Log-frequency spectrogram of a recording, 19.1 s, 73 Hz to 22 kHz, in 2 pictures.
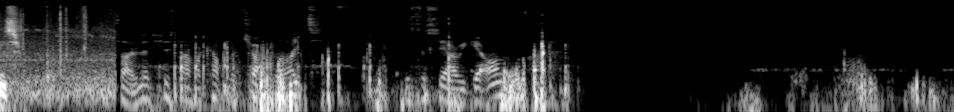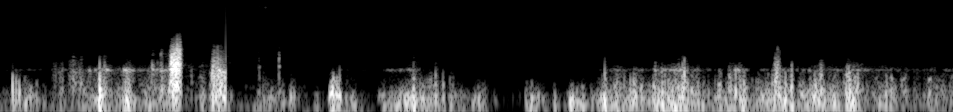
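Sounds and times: wind buffeting microphone: 8.4 - 19.0.

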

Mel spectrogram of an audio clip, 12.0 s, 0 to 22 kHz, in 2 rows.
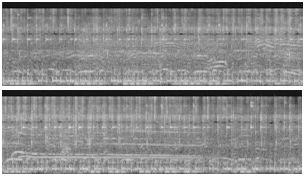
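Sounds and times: drums beating fast rhythm: 0.0 - 12.0
voices singing and calling: 0.0 - 12.0.

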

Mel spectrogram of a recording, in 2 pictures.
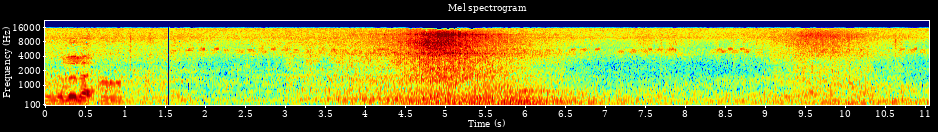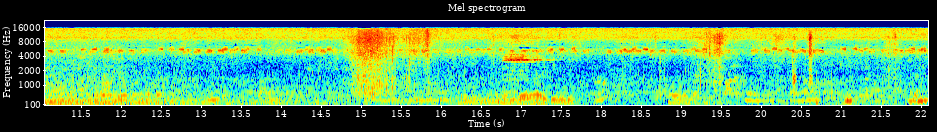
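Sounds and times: vehicle engine: 0.0 - 22.0.

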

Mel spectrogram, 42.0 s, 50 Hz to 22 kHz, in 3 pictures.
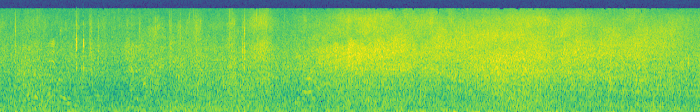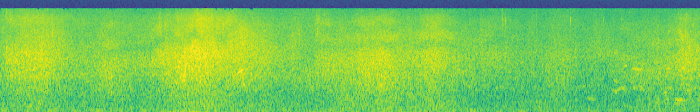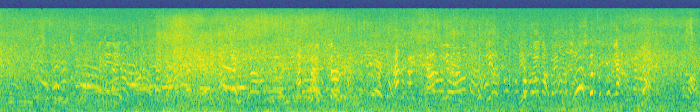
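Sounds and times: wind rumble on microphone: 0.0 - 27.2, 28.4 - 42.0.

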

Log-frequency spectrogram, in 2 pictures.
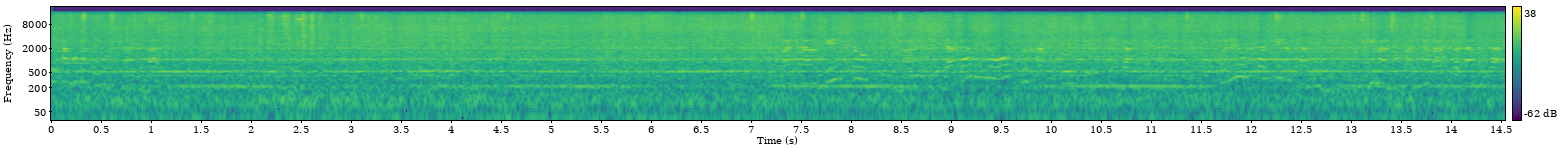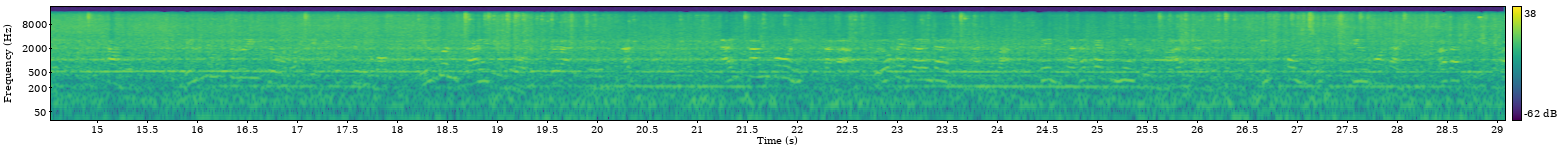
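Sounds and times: faint passenger voices: 0.0 - 29.0
trolleybus rumble: 0.0 - 29.0.

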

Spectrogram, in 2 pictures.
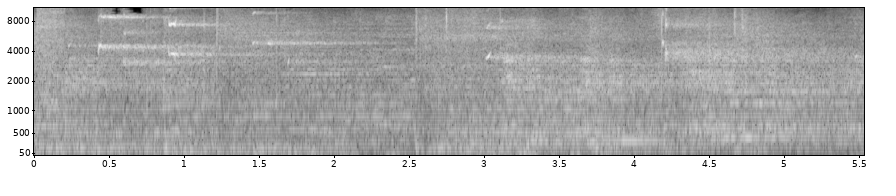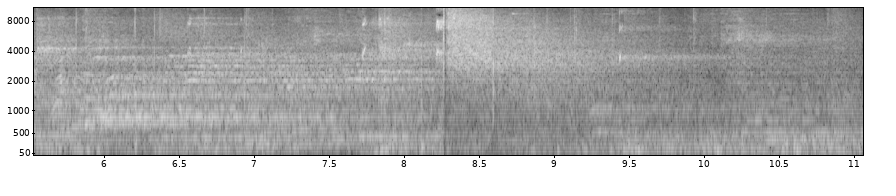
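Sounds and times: players' voices echoing: 0.0 - 11.0
basketball bouncing on hardwood floor: 0.6 - 1.7.

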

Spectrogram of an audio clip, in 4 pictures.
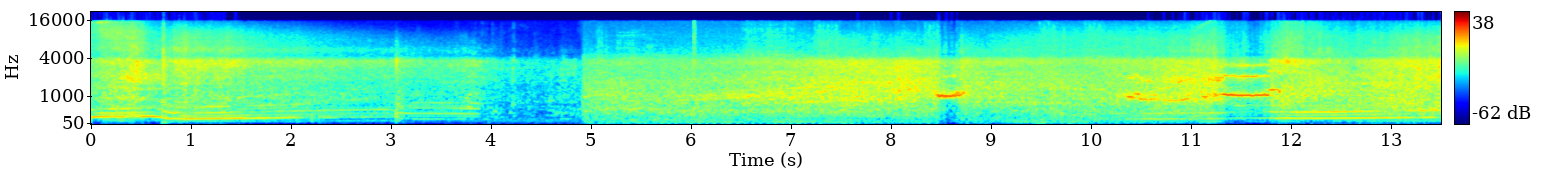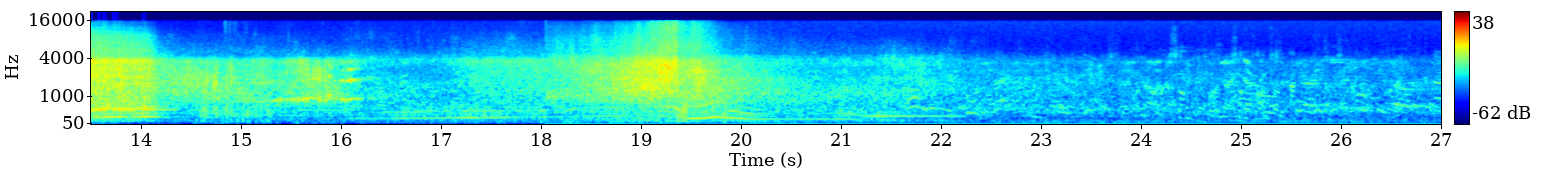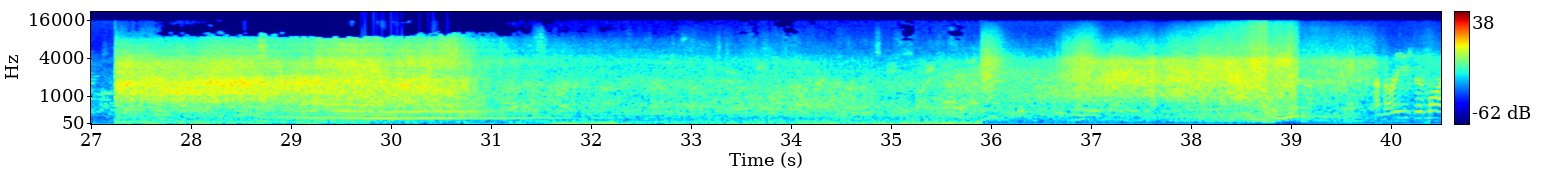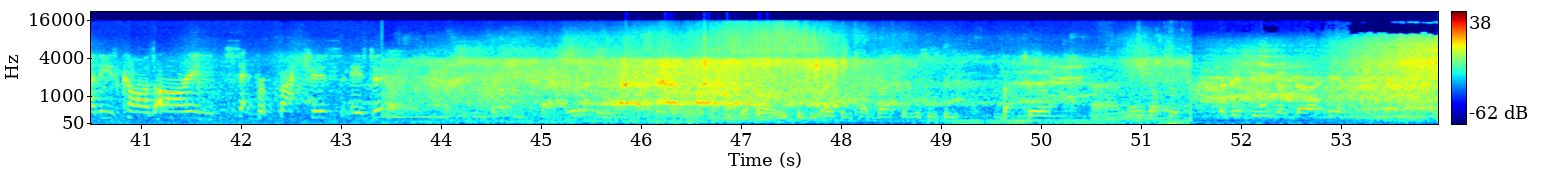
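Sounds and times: car engine accelerating hard: 0.0 - 15.1, 16.0 - 40.3, 43.4 - 53.9
tyre squeal: 10.3 - 12.1.

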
